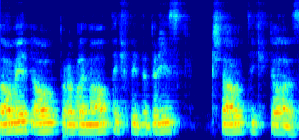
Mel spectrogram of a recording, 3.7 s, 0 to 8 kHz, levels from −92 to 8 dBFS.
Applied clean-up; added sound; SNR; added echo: neural mask model DeepFilterNet 3.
